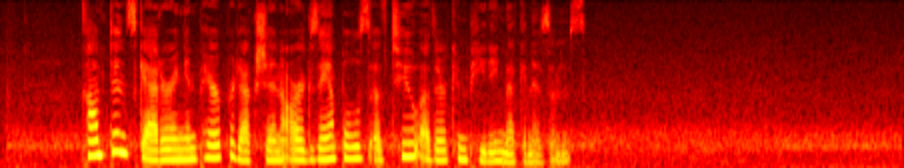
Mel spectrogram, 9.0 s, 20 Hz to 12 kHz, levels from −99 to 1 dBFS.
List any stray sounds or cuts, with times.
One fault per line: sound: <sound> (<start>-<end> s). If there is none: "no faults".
no faults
